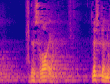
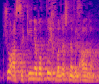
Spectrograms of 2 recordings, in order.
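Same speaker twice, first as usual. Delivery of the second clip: ordinary delivery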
